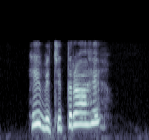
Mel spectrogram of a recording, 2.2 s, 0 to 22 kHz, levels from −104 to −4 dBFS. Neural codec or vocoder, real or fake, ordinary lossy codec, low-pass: none; real; none; 7.2 kHz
